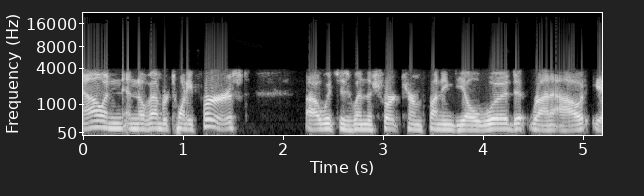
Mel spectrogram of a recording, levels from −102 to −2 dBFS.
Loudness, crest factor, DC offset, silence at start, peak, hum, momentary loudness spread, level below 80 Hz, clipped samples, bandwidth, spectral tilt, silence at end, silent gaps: -16 LUFS; 12 dB; under 0.1%; 0 s; -4 dBFS; none; 4 LU; -56 dBFS; under 0.1%; 7.6 kHz; -7.5 dB/octave; 0 s; none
